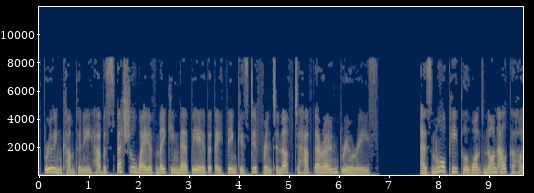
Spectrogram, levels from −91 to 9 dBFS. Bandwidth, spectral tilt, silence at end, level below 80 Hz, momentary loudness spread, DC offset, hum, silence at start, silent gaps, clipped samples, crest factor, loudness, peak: 8.8 kHz; -5.5 dB/octave; 0 s; -42 dBFS; 6 LU; 0.5%; none; 0 s; 7.47-7.51 s; under 0.1%; 16 dB; -20 LUFS; -4 dBFS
